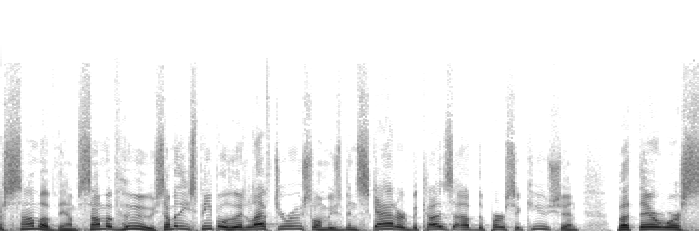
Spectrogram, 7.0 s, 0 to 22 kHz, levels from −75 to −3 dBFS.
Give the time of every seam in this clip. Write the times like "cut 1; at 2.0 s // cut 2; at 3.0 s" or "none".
none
